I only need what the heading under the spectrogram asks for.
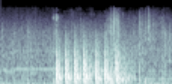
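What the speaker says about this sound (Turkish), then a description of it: "Sağda da bir atış var." Automatic gunfire in the mobile battle royale game PUBG Mobile on the Sanhok map, a short quick burst of rapid shots rattling at moderate distance, faint and compressed.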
